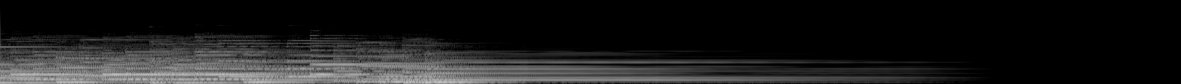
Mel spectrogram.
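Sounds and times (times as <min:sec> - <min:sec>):
uneasy piano: 0:00.0 - 0:08.9.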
